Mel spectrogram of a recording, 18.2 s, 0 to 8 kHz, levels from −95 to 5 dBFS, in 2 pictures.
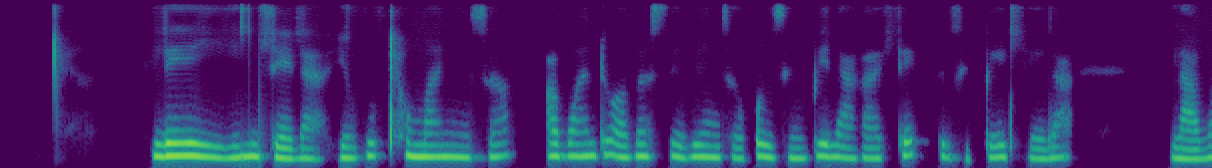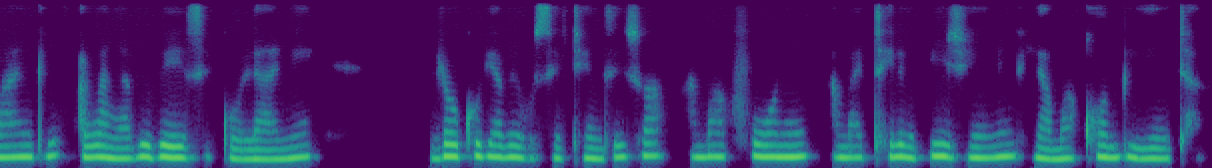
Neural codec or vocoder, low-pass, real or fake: codec, 24 kHz, 0.9 kbps, WavTokenizer, large speech release; 7.2 kHz; fake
